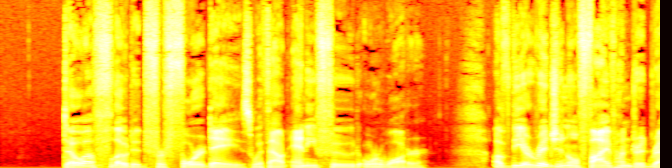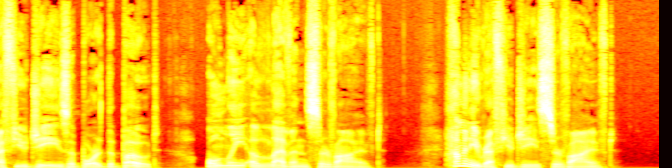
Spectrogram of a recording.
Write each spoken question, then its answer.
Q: How many refugees survived?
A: Only 11 refugees survived.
